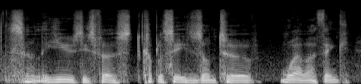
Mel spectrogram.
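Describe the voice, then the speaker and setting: A man giving understated, analytical snooker commentary in the hushed, measured manner of a golf commentator. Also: on the low side, steady tone, a little hiss or hum.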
